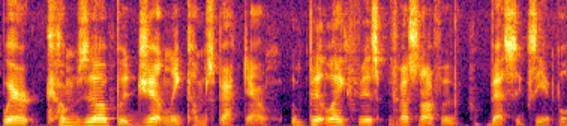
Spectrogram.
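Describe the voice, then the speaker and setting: A woman's fairly quick speech with vocal fry and big swings in loudness. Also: fairly low pitch for a woman, ordinary pitch variation. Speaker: silver investing youtuber. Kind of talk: casual market commentary video. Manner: hesitant, many fillers.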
